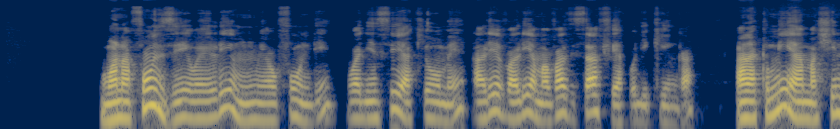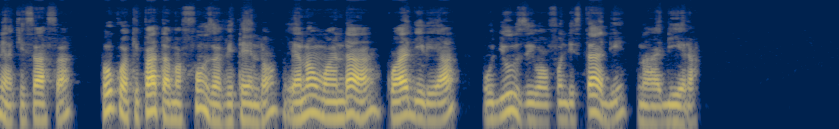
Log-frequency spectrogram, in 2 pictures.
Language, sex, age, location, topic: Swahili, male, 25-35, Dar es Salaam, education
